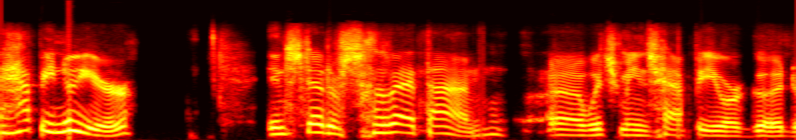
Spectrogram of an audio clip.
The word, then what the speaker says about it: Sretan: the way I pronounce Sretan. It should be, the letter S and then a rolling R, but I can't do it.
